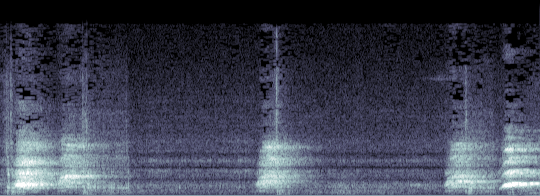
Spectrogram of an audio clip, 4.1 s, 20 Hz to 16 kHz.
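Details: A black female toy poodle puppy, born 22 July and at a Kyoto breeder, barks in brief, high yaps with a bright, harmonic ring, in uneven bursts of two, one, then another pair, with quiet gaps of about a second.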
